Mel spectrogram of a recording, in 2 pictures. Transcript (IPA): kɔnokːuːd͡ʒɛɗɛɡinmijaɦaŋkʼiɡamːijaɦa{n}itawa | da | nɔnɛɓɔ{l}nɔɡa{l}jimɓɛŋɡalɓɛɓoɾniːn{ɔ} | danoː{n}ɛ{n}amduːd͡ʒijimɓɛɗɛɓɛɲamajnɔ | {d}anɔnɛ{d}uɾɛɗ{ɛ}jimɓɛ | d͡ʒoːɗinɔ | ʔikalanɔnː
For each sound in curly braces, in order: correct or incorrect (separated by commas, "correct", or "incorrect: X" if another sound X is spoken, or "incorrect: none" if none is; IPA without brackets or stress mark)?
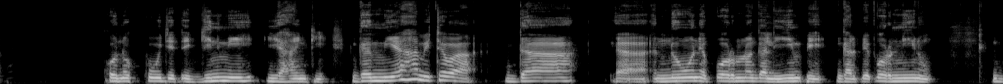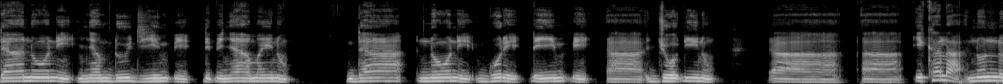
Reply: incorrect: m, incorrect: ɾ, correct, correct, correct, incorrect: ɲ, correct, incorrect: ɡ, correct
